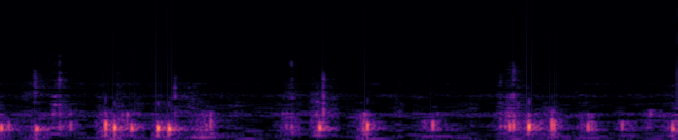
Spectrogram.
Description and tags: boiling pudding
boiling budyń sound (pudding?)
